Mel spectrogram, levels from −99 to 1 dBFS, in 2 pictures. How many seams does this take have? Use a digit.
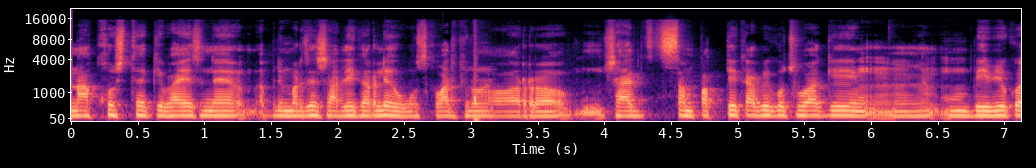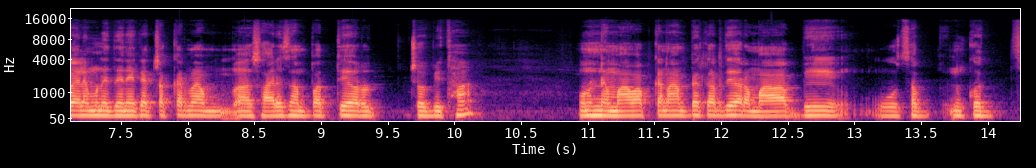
1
